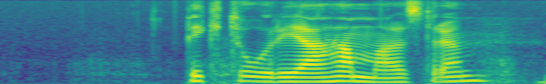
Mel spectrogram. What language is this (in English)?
Swedish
